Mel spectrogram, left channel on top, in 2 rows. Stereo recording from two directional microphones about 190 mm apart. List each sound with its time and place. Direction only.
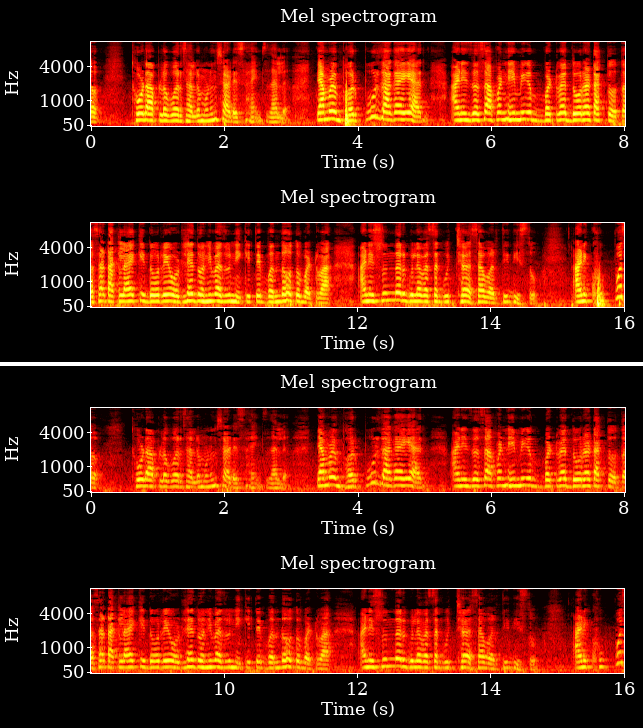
0.7 s a woman's voice: 35° left (ahead or behind)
